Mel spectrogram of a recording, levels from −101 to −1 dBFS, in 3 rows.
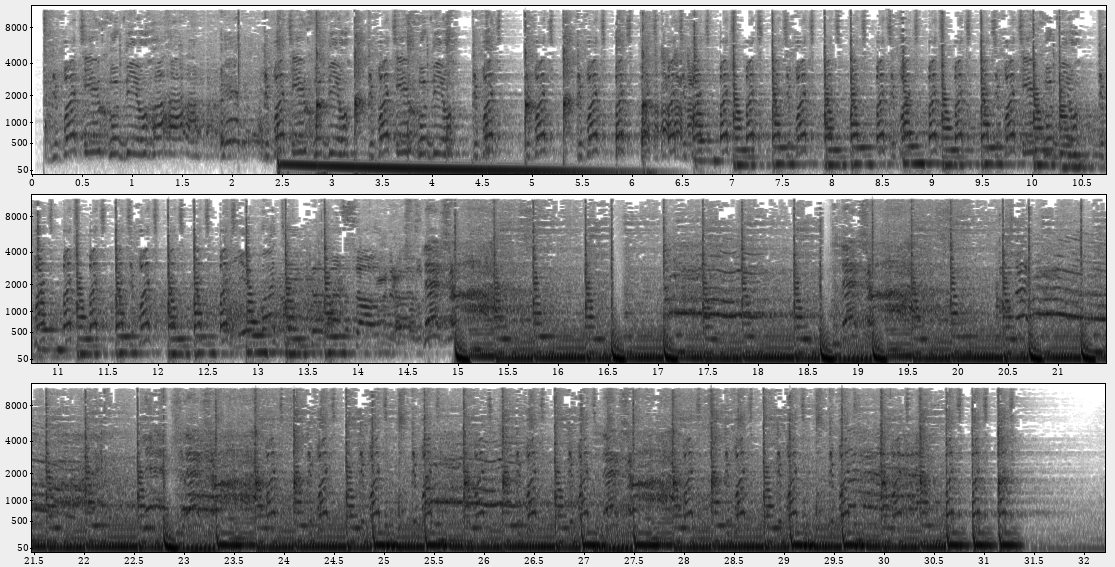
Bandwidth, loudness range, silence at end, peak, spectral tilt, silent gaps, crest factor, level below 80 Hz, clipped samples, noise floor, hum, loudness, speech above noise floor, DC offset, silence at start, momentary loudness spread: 11.5 kHz; 5 LU; 0 s; 0 dBFS; -4.5 dB/octave; none; 10 dB; -16 dBFS; under 0.1%; -33 dBFS; none; -12 LUFS; 18 dB; under 0.1%; 0.1 s; 7 LU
